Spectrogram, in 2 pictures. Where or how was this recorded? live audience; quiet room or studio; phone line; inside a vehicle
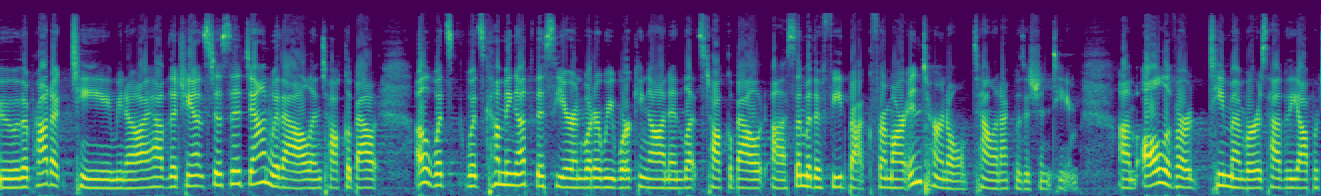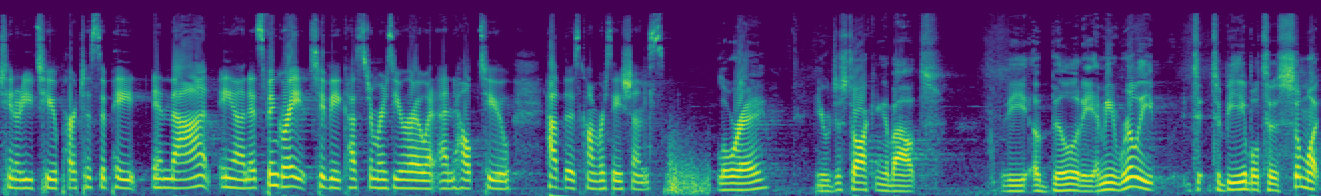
live audience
